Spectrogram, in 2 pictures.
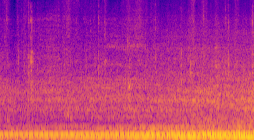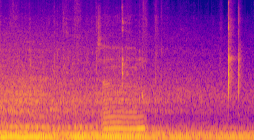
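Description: A hand taps and clicks on a metal fitting.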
